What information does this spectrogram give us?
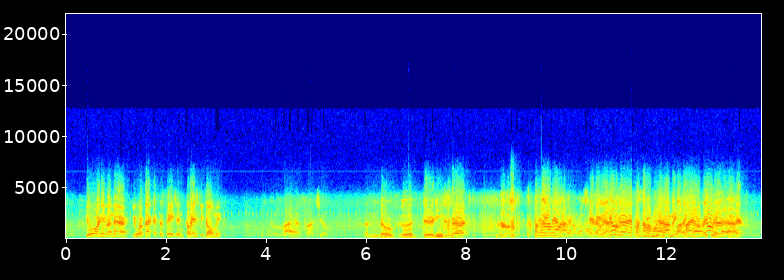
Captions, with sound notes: - You weren't even there! You were back at the station. Kalinsky told me! - You're a liar, Pancho. A no-good, dirty- (Ramon grunts) - You there! You there!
